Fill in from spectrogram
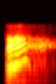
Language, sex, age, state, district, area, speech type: Marathi, female, 60+, Maharashtra, Mumbai Suburban, urban, conversation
